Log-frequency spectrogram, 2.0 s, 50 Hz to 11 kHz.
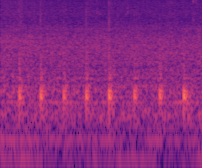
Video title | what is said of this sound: Tuxedos 101 (History of shoes) | you knock on the patent you get um more of a hollow sound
